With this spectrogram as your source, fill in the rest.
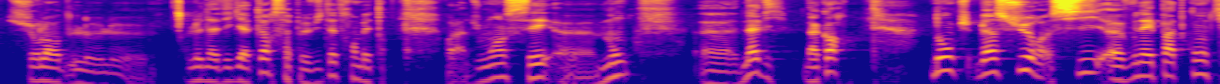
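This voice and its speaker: A man talks viewers through trading software in a relaxed screen-share tutorial. He speaks at a middle pitch and keeps it casual and direct, with plenty of fillers as he goes. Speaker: trading educator.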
